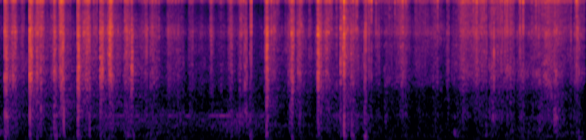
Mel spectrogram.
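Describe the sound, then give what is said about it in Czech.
Tarot cards being handled and shuffled for a tarot reading, a steady run of crisp papery riffles, slaps and rustles at an uneven pace, with no voices. “teď už konečně jsem u vás, držím karty, eh, dívám se na vaše fotky a uvidíme teda, co nám karty řeknou.”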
